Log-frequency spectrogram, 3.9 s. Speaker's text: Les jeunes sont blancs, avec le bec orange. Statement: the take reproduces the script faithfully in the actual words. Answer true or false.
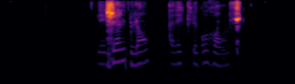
false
